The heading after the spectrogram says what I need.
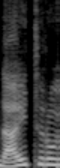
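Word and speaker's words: knight: 영어는요. 나이트는 나이트로 읽히지만 K는 묵음입니다.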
